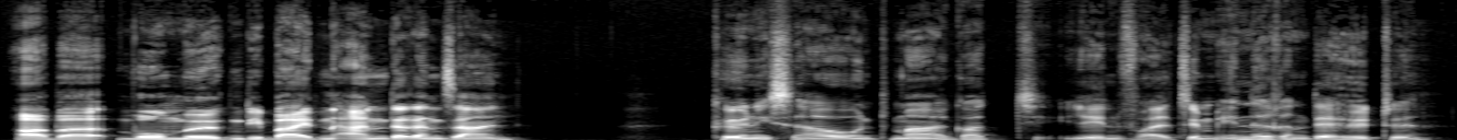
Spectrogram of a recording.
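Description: A man reads a novel aloud at a slow, deliberate pace. His mid-pitched voice carries an even, measured storytelling manner through long sentences. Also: clean tone. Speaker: audiobook narrator. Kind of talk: scripted narration.

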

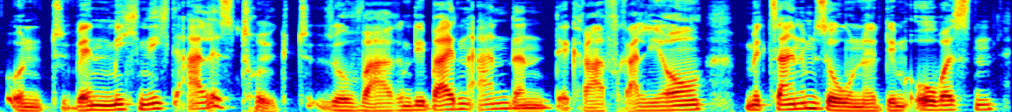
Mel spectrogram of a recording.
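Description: Picture a composed, watchful gentleman in disguise who asks his questions steadily and slowly, as a man reads him in an audiobook. The voice has a gravelly, creaky edge and takes its time. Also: medium pitch, expressive. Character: calm, watchful man posing as a doctor.

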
